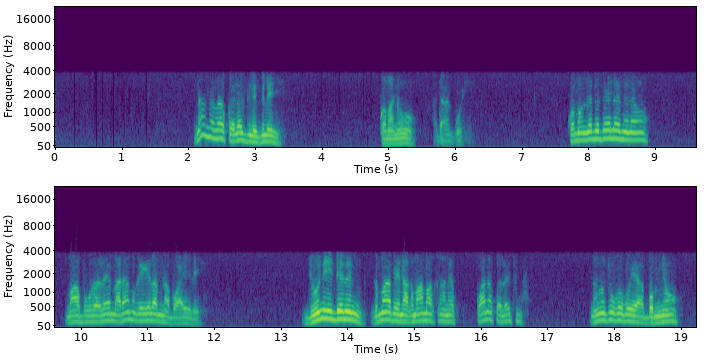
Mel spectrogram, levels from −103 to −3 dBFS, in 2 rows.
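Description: Throughout, tandem speech coding re-encodes already degraded speech at each link, consistent with two AMR-NB stages; nothing above 3.7 kHz survives, leaving it rough, muffled and warbly.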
